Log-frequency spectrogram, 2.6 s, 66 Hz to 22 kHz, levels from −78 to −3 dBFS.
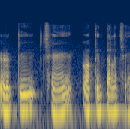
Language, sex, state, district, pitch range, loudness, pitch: Bajjika, male, Bihar, Vaishali, 140-155 Hz, -18 LUFS, 145 Hz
